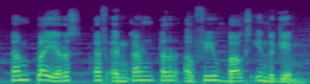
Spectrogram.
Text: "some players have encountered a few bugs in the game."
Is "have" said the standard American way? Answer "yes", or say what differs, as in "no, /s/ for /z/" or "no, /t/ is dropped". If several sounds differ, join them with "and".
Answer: no, /f/ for /v/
